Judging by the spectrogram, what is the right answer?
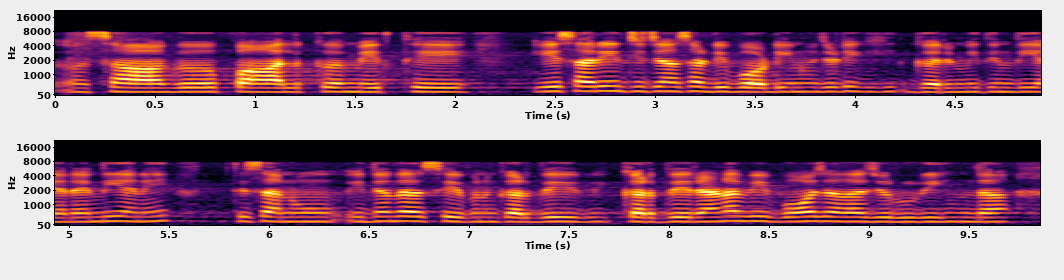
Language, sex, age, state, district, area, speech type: Punjabi, female, 30-45, Punjab, Fatehgarh Sahib, urban, spontaneous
